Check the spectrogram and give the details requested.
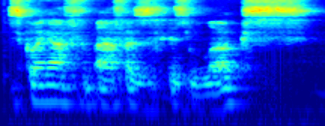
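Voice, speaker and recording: Bright low-voiced man in an echoey room. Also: measured pace. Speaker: podcast co-host. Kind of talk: casual podcast chat.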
